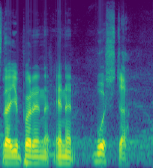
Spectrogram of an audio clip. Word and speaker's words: Worcestershire: Worcester. Oh God, yeah. Yeah, it doesn't look like that, but that's how you say it.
